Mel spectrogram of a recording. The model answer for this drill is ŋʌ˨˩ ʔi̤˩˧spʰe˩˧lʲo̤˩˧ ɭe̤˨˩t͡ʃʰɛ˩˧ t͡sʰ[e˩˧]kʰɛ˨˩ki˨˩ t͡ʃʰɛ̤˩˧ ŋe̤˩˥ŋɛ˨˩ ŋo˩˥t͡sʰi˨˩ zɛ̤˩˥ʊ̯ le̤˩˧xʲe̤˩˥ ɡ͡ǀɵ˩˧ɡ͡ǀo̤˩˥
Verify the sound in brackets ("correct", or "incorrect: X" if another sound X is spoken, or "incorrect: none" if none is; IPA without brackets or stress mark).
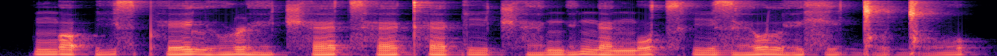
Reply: incorrect: ɛ˩˧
